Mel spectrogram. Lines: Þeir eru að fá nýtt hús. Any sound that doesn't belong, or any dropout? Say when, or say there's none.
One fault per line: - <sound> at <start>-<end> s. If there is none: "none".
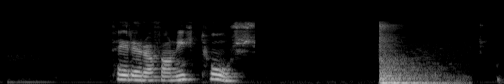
- thud at 3.8-4.7 s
